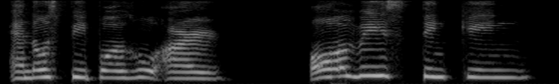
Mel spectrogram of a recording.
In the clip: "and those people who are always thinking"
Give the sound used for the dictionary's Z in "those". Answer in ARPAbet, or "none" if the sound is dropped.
S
